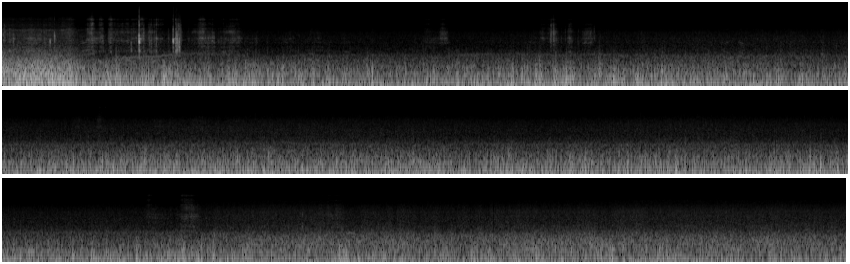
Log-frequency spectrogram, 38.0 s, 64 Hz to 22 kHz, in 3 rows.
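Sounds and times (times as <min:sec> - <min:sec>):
wind noise on microphone: 0:00.0 - 0:38.0.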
